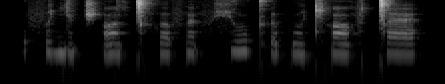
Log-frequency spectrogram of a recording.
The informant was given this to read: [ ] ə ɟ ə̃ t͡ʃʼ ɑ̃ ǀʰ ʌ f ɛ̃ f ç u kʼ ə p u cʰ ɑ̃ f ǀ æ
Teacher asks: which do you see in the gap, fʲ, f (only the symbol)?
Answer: f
